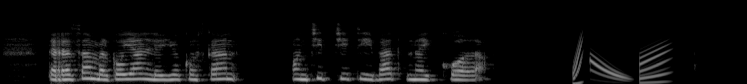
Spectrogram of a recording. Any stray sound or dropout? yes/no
yes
